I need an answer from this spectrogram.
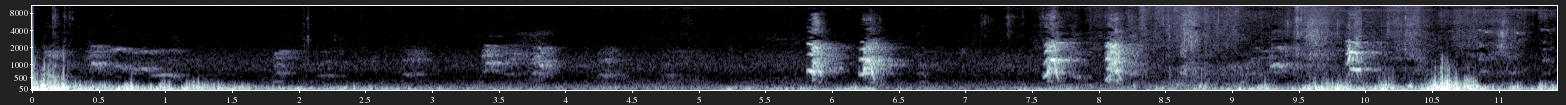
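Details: Two 9-week-old German Shepherd puppies, Storm and Steel, playing keep away: short, bright yips and little barks burst out in scattered clusters, mixed with low thumps and scuffling of their play.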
